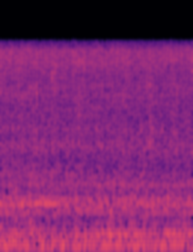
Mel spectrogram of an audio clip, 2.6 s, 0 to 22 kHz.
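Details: 2008 Nissan Rogue with P0300 misfire code, before repair: shaky idle with uneven, rattly beat instead of smooth hum; cylinder misfire found caused by a failed ignition coil, fixed by replacing coils and spark plugs.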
